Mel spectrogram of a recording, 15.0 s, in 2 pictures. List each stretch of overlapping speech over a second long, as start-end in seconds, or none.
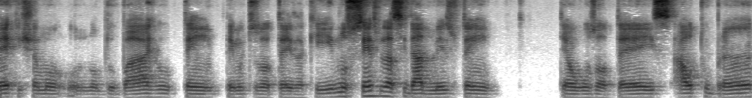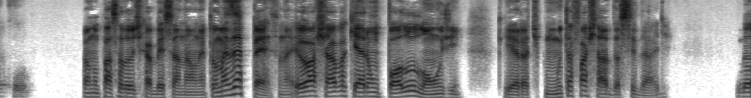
none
